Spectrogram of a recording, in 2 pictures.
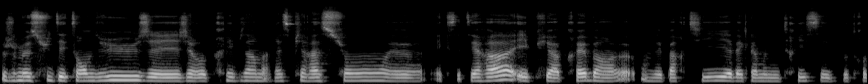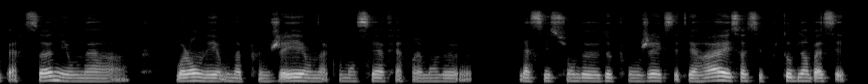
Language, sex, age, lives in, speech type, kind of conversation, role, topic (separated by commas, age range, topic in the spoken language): French, female, 30-34, France, conversation, podcast, guest, Quel nouveau loisir as-tu commencé récemment ?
